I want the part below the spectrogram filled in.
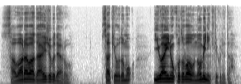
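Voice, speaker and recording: A man plays an assured emperor in a historical cartoon drama. His voice is fairly low and dry, commanding and plain-spoken, brushing worries aside. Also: animated, normal speed, fairly bright tone, no room sound. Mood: assured, dismissive. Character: trusting, authoritative male emperor of ancient Japan. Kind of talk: scripted historical drama dialogue.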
